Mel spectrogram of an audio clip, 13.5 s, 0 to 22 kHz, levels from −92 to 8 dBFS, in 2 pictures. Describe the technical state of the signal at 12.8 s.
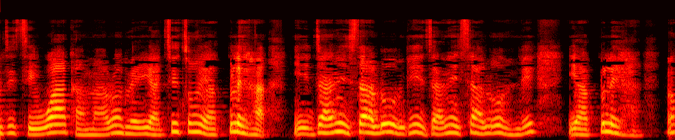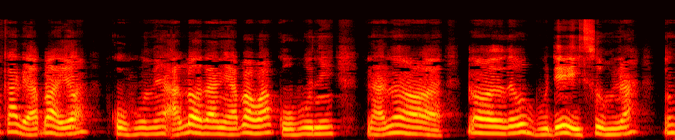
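At 12.8 s the speech carries gritty, metallic treble, with lispy s sounds and nothing above 12.3 kHz, as throughout the clip. This is likely HE-AAC compression: treble rebuilt from copied lower bands with misaligned harmonics, fitting a bitrate near 16 kbps.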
